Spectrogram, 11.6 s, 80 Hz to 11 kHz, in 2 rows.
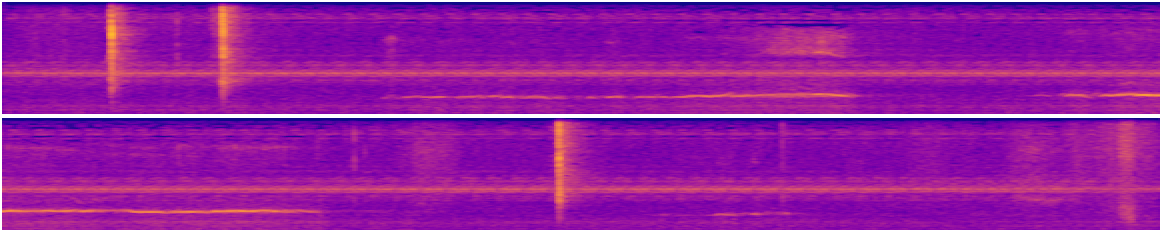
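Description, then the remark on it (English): Two long, faint, wavering train horn blasts sound one after the other as a train blows its horn through town around 1 a.m., over a steady high cricket drone, with a few sharp clicks scattered through. “And now all of a sudden, it turns 1 o'clock in the morning and the fucking train has to blow its horn through town.”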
